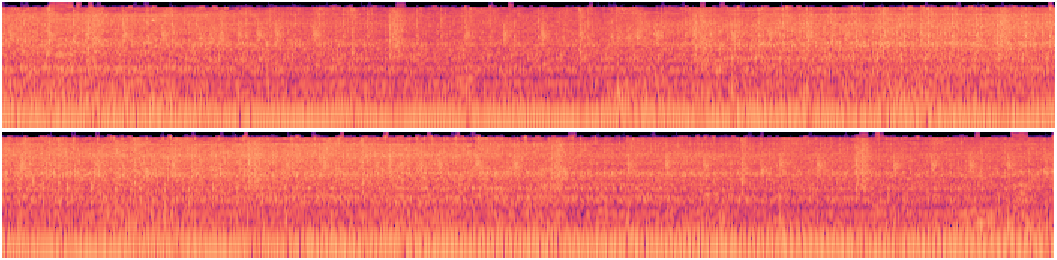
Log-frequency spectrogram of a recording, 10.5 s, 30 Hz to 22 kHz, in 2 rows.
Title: i got a misfire on cylinder 5 ￼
